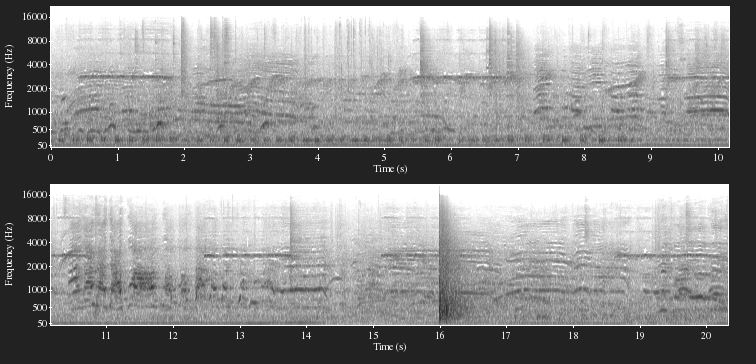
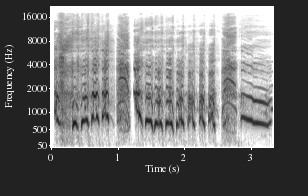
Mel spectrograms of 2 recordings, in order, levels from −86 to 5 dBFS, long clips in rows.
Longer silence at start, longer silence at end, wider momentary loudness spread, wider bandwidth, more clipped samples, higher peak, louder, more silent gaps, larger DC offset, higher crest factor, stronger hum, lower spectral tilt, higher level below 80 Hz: about the same, 0 s vs 0.05 s; about the same, 0 s vs 0 s; about the same, 9 LU vs 7 LU; about the same, 16.5 kHz vs 18 kHz; neither; about the same, 0 dBFS vs 0 dBFS; second, -27 LUFS vs -13 LUFS; neither; neither; first, 26 dB vs 12 dB; neither; first, -4.5 dB/octave vs 2 dB/octave; first, -42 dBFS vs -72 dBFS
